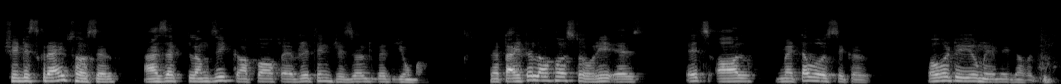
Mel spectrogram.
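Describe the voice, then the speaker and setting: A man's voice: medium pitch, normal speed, mellow. A man with an Indian accent casually hosting a contest and introducing participants. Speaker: contest host. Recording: dull lo-fi audio.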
